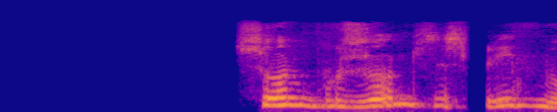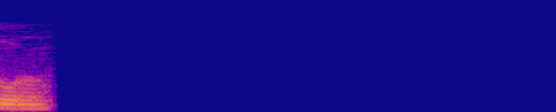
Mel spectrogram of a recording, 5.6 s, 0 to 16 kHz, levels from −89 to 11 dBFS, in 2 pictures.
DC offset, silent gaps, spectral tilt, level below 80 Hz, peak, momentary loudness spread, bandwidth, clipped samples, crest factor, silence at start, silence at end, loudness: under 0.1%; 2.35-2.42 s; -6.5 dB/octave; -66 dBFS; -4 dBFS; 10 LU; 7.8 kHz; under 0.1%; 20 dB; 1.2 s; 2.55 s; -21 LUFS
